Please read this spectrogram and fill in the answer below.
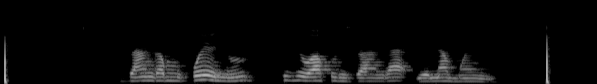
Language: Chokwe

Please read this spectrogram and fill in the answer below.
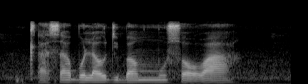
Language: Southern Sotho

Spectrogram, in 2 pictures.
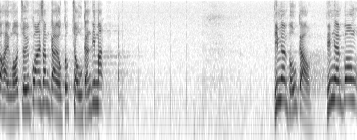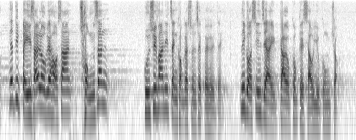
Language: Cantonese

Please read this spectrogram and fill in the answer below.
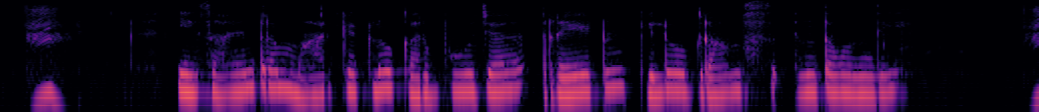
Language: Telugu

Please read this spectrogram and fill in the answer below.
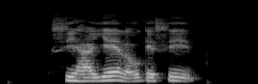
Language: Cantonese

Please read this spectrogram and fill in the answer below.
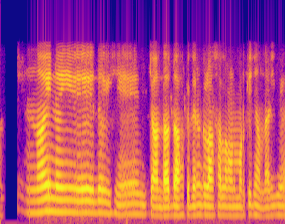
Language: Punjabi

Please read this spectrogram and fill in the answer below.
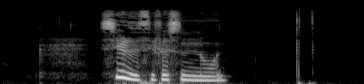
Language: Kabyle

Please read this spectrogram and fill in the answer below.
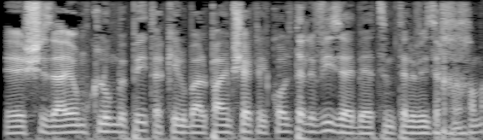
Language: Hebrew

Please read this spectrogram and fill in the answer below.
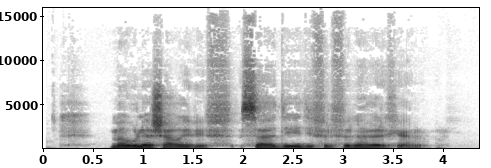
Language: Kabyle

